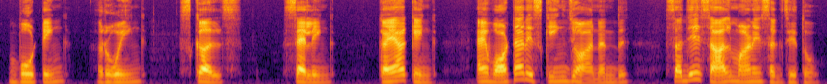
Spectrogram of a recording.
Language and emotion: Sindhi, neutral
